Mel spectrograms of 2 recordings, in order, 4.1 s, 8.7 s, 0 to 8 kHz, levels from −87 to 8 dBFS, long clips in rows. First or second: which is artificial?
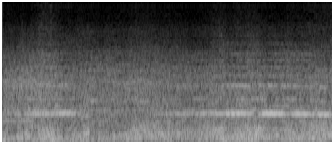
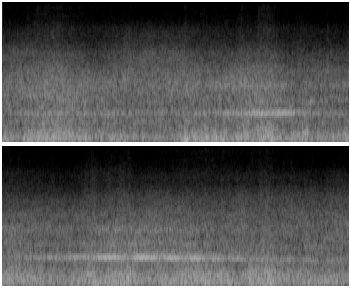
first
